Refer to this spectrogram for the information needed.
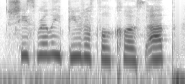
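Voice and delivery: high, smitten little frog; dreamy high frog voice; croaking frog. Acted. Vince gazing back at the princess after his kiss, croaking. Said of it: "croaked Vince".

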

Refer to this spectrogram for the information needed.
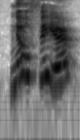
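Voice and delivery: high, loud cry; loud, perky jackdaw. A narrator's reading. Perky jackdaw blurting into the silence, loud and high. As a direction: pipe up loudly like a perky bird. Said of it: "added in a loud voice".

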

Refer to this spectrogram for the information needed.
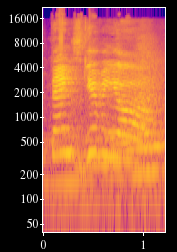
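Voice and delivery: high, loud announcement to everyone; loud call-out. Real, not acted. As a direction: call it out over the room. Calls out the holiday after apologizing.

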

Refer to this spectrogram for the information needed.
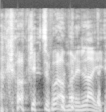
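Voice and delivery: laughing as you repeat a silly excuse; laughing mimicry. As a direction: echo the excuse through giggles. Laughing along at mate's mock excuse.

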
